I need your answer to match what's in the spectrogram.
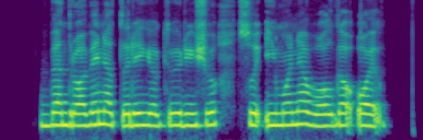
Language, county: Lithuanian, Alytus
